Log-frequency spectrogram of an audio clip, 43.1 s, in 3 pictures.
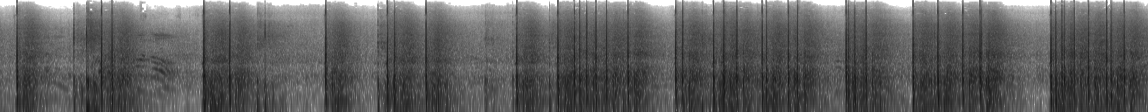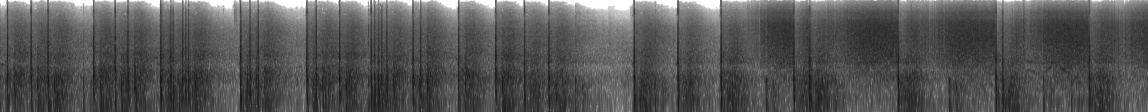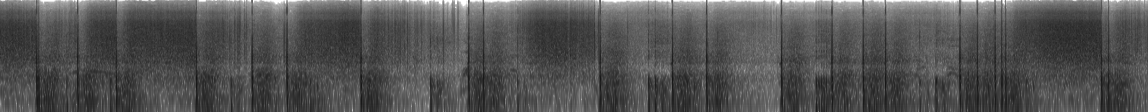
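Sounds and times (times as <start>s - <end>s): fireworks bangs: 0.0s - 43.0s
hissing crackle: 23.6s - 43.0s.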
